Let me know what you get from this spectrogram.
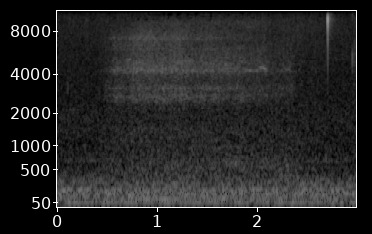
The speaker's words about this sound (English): Let's take a deep breath in together. Hold it at the top and let it go. Taking a deep breath in.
